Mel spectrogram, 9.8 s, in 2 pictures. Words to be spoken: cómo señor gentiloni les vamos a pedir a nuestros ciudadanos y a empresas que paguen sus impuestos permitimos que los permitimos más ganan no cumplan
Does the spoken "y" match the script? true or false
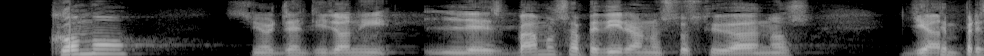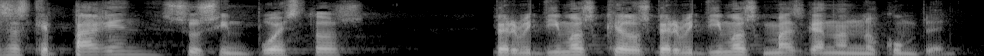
true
